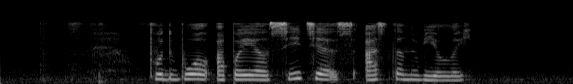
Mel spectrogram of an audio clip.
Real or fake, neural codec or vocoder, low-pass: real; none; 7.2 kHz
